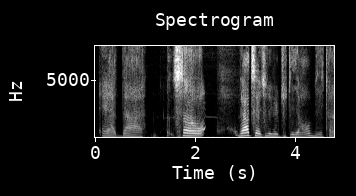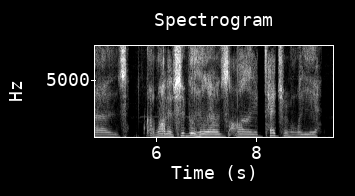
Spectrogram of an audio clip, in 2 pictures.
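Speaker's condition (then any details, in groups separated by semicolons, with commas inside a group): Non-progressive muscular dystrophy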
